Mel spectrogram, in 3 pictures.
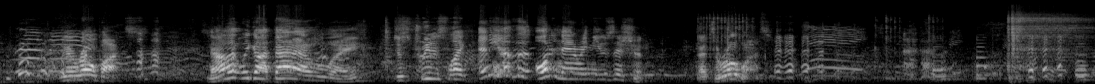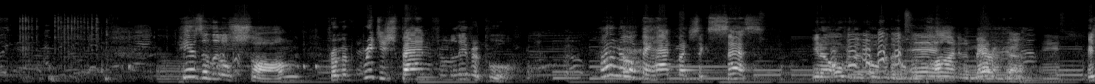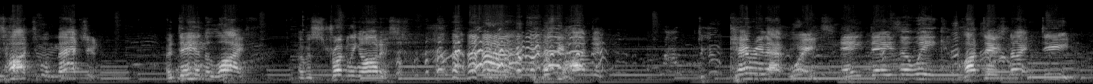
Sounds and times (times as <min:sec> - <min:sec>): Hiss: 0:10.1 - 0:11.0
Music: 0:12.5 - 0:32.8.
